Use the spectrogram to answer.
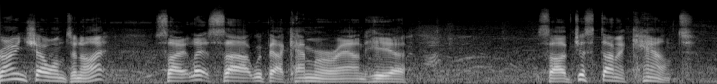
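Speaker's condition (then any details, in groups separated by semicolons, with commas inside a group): No condition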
